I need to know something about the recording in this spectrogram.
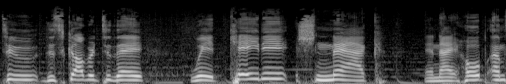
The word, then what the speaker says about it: Schnack: I'm like, if there's a CH, I will be saying the CH, like I'm not making it silent. So it's Schnack. Schnack.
